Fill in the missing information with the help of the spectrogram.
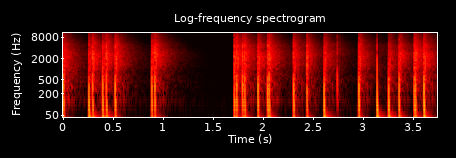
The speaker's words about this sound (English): Fireworks exploded in the sky to celebrate Jack and Godzilla's victory.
